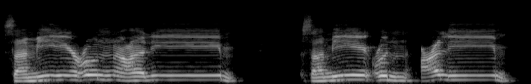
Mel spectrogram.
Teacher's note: یہاں عین پر تنوین ہے، تنوین کو ظاہر کر کے پڑھنا ہے کیونکہ اگلے کلمے میں عین آ رہا ہے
